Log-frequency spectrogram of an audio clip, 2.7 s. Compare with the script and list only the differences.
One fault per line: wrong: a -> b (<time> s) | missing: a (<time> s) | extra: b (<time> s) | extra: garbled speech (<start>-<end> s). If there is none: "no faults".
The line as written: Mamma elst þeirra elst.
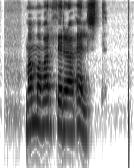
wrong: elst -> var (0.9 s)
